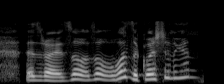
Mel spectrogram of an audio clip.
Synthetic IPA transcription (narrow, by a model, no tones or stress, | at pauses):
ðæts̬ɹaɪt̚soʊsoʊwʌtsðɨkw̥ɛst͡ʃɨ̃nəɡɛ̃n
